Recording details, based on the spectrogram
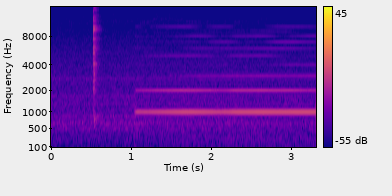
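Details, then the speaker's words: Pioneer SX-255R receiver on the bench with speakers and a scope: click, then a steady 1 kHz test tone with a buzzy edge and higher overtone; right channel low and distorted, missing half the sine wave, from a shorted output transistor. "the left channel sounds really good but the lote the right channel is low and distorted"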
